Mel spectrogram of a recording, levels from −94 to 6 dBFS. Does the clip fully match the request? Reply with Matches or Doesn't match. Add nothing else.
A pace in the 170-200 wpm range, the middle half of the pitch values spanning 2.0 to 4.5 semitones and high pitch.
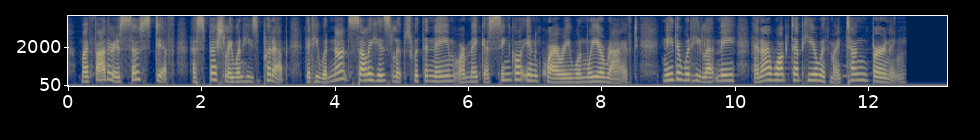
Doesn't match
